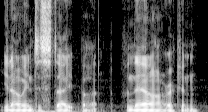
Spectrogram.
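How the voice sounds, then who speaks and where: A young man joining a casual chat, relaxed and agreeable. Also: sits low, quick pace, no room sound.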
